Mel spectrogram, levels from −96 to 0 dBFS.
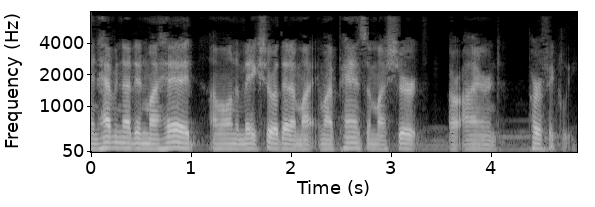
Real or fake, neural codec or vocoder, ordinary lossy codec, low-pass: fake; codec, 16 kHz in and 24 kHz out, 1 kbps, XY-Tokenizer; MP3, 32 kbps; 7.2 kHz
